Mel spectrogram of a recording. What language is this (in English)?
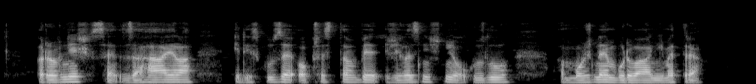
Czech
